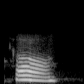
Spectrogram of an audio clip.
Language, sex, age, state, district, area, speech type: Bodo, female, 45-60, Assam, Udalguri, urban, conversation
